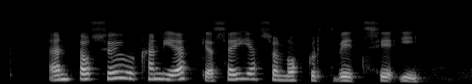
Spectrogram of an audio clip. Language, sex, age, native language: Icelandic, female, 50-59, Icelandic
